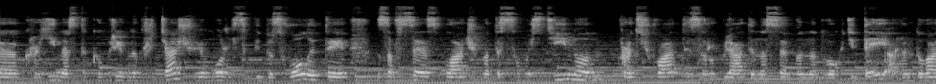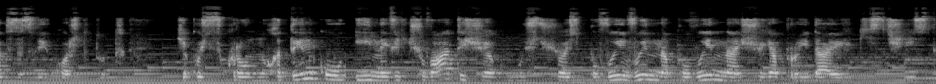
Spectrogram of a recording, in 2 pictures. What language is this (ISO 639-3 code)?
ukr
